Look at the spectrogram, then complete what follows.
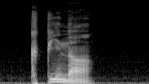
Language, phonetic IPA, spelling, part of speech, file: Polish, [ˈkpʲĩna], kpina, noun, Pl-kpina.ogg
